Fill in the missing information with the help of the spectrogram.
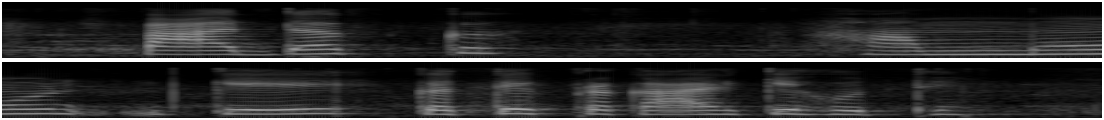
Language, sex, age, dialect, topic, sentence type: Chhattisgarhi, female, 18-24, Western/Budati/Khatahi, agriculture, question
